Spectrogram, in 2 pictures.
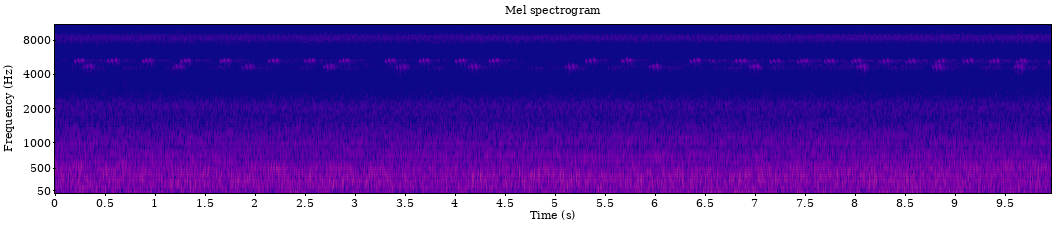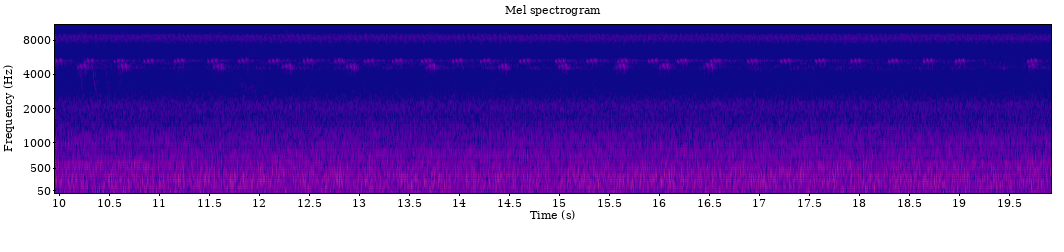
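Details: Cricket calling in a dark room at night, faint high chirps in a long, nearly steady series of short pulses over a constant low hum.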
